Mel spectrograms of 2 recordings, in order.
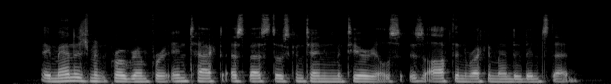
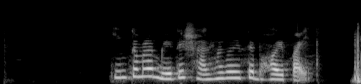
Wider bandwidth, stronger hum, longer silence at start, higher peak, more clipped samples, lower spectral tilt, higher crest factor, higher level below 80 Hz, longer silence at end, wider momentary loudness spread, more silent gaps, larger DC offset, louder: first, 11.5 kHz vs 6.8 kHz; neither; second, 0.4 s vs 1.15 s; second, -12 dBFS vs -2 dBFS; neither; about the same, -6.5 dB/octave vs -7.5 dB/octave; about the same, 16 dB vs 18 dB; about the same, -66 dBFS vs -66 dBFS; first, 0.35 s vs 0 s; second, 7 LU vs 10 LU; neither; neither; second, -29 LUFS vs -19 LUFS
